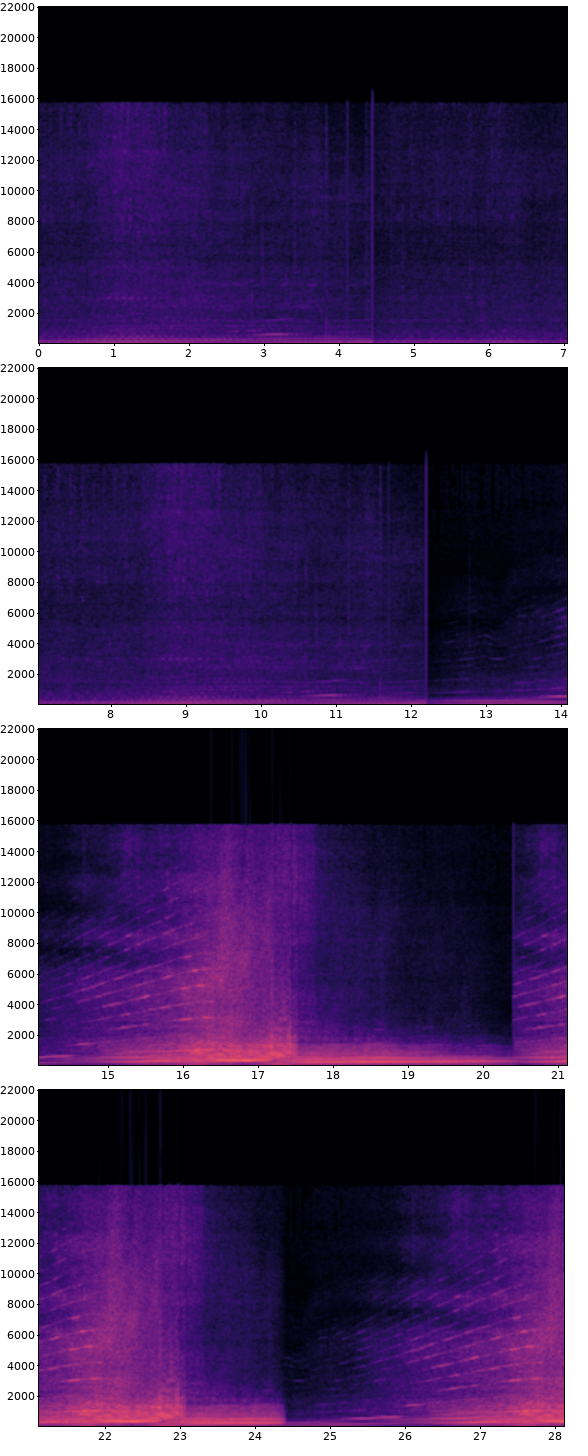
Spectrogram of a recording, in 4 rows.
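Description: Dodge Challenger V8 accelerating hard in a string of separate runs, the engine note rising in pitch each time. Two milder pulls come first, then three much louder full-throttle runs in the second half, each breaking off sharply.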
